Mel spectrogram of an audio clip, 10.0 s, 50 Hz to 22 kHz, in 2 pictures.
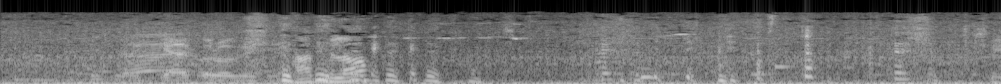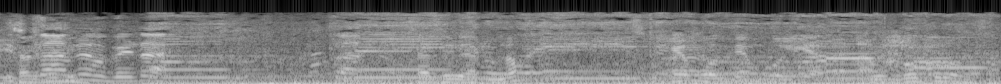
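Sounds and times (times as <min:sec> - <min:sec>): low outdoor rumble: 0:00.0 - 0:10.0
people talking: 0:00.4 - 0:02.4, 0:03.0 - 0:10.0.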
